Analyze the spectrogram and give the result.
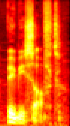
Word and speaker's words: Ubisoft: As we learned this week, it is definitively Ubisoft.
